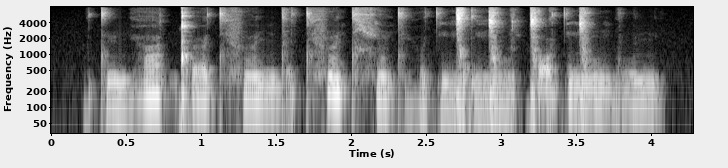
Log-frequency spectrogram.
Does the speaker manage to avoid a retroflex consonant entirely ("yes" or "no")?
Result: yes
